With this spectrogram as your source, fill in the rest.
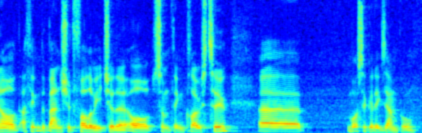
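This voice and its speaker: Relaxed, rambling male guitar teacher. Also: medium pitch. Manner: relaxed and rambling, with self-deprecating jokes. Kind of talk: casual explanatory chat.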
